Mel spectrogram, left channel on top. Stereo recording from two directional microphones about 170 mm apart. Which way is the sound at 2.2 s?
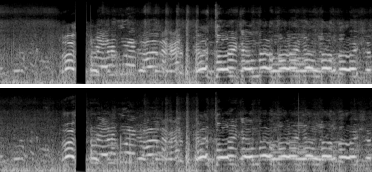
40° left (ahead or behind).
